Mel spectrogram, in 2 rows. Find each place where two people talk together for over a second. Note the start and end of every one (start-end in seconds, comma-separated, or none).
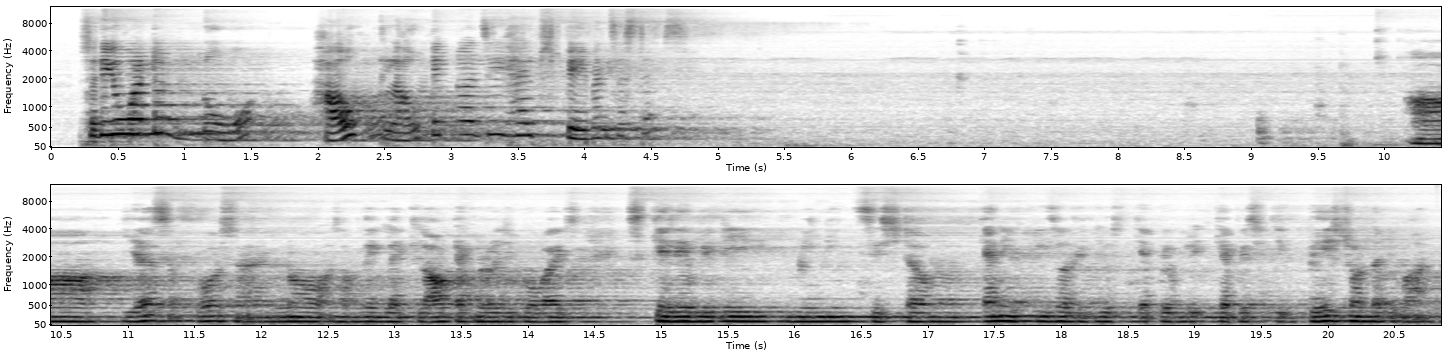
none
